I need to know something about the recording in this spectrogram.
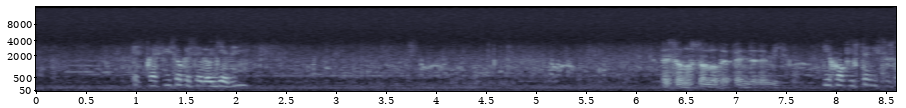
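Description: A man speaks in a friendly, cheerful voice.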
